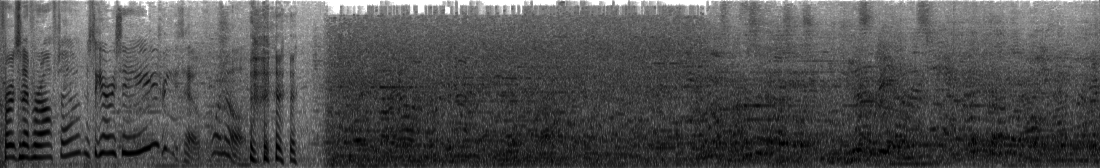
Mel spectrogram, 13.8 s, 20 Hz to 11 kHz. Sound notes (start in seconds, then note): 3.0 laughing; 4.4 water splashing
